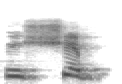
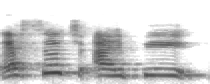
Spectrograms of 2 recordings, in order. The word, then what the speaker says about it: ship: taken or understood differently so if I say ship okay and Sh double e p sheep okay can you see the difference between both these words there is spelling difference also and there is pronunciation difference also yeah so ship ship means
